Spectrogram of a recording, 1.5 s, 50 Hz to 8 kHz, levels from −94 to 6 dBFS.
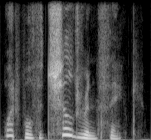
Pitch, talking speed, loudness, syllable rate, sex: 225 Hz, 200 wpm, -16 LUFS, 4.4 syllables/s, female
